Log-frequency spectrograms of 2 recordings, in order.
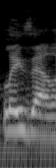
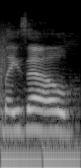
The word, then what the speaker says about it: Lae'zel: character whose name I never remember how to pronounce. Chat, save me. But the 3 of you escape. Lae'zel, cannot take hints. Lae'zel, I think is how we say her name.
